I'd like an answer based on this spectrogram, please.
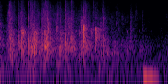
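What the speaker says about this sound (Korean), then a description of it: "큰 박수 부탁드리겠습니다." A room full of people at a symposium clapping for a speaker, a steady patter of applause that fades out toward the end.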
